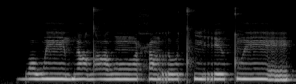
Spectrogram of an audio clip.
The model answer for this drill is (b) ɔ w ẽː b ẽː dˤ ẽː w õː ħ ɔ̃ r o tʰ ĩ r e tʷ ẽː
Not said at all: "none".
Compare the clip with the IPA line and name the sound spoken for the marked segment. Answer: b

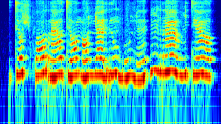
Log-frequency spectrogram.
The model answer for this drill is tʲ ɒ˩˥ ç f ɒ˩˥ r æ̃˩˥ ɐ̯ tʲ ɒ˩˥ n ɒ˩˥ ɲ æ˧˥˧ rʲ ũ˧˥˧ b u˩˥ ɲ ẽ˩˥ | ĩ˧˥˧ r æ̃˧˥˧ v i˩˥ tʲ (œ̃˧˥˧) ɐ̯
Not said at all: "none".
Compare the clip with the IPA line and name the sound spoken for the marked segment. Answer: æ̃˧˥˧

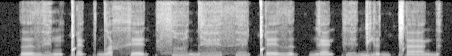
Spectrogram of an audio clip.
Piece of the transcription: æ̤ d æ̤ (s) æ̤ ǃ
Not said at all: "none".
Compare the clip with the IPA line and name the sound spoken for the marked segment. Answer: θ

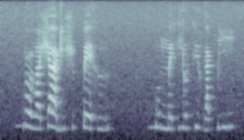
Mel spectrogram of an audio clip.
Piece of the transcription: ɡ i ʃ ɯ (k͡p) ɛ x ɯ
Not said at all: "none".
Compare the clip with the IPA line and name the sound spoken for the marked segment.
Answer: k͡p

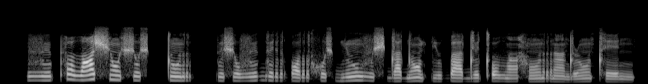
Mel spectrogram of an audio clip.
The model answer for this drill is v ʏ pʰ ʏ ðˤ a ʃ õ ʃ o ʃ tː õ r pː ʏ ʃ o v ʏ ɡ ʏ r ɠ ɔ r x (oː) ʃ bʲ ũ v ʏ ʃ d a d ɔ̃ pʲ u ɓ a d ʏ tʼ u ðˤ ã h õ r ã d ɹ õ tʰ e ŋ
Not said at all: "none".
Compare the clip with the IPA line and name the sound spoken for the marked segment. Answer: o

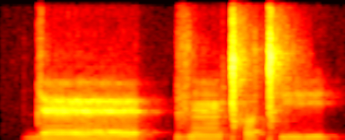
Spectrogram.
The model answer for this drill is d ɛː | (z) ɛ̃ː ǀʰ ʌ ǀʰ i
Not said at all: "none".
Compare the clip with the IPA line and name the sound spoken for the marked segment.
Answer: z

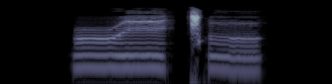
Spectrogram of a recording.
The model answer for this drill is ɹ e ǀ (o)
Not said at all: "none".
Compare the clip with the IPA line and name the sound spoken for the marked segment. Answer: ɵ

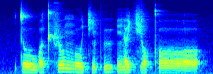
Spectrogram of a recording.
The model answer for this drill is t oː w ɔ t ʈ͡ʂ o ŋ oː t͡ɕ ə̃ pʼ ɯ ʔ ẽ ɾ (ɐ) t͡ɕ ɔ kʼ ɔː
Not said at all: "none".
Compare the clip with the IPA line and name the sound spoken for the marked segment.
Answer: ɐ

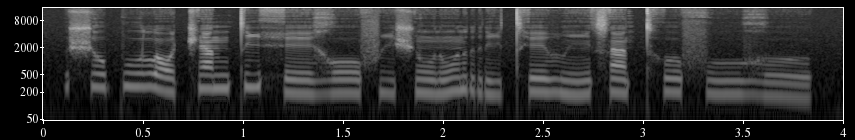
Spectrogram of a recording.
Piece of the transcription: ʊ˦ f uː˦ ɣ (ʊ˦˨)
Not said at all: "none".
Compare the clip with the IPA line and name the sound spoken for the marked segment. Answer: ʊ˦˨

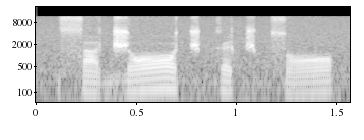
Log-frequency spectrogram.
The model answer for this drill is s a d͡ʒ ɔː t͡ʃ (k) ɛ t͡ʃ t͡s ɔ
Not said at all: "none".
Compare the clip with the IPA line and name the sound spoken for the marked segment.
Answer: k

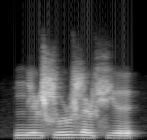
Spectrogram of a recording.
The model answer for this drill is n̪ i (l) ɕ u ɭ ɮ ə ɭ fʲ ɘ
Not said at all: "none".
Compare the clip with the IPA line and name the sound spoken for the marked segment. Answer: ɭ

